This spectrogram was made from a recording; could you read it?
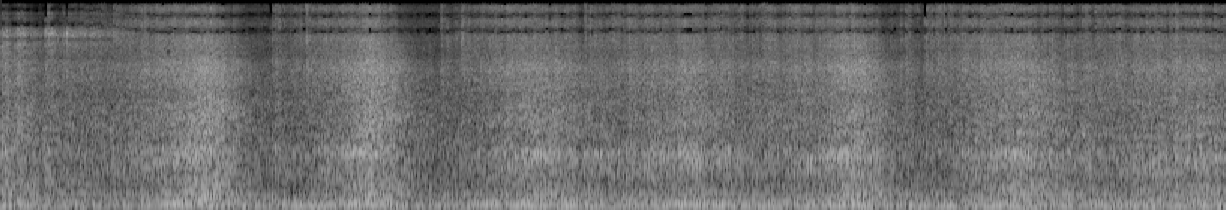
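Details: Wagon project car's first start after lean condition traced to manifold leak, temporarily sealed with painters tape on back of manifold: catches, revs up and down cleanly, settles to steady idle without misses or knocks; normal running and idle.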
